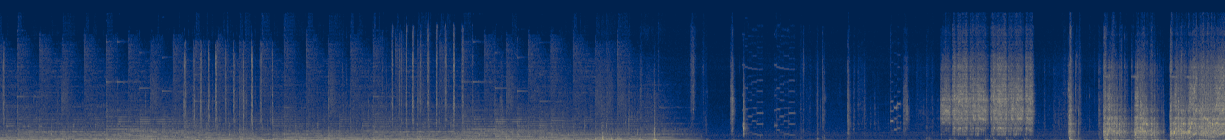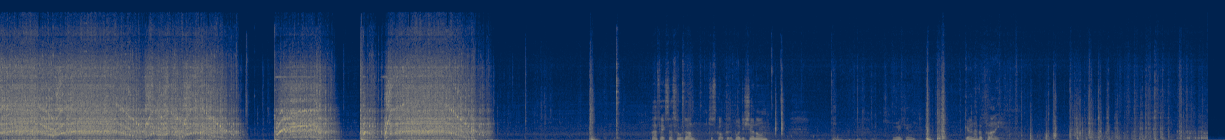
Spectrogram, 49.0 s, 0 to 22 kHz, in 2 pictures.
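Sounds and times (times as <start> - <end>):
electric motor whirring: 22.0 - 29.4, 30.0 - 34.4.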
